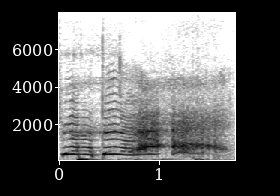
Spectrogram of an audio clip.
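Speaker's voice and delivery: high, slow drawn-out wail; Anakin scream. Retold or imitated. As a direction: wail it like the Star Wars scene. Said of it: "Ok, Anakin".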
